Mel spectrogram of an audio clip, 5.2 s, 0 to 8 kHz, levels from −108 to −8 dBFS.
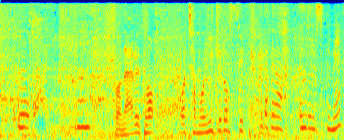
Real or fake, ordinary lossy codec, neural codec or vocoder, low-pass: fake; none; codec, 16 kHz, 1.1 kbps, Voila-Tokenizer; none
